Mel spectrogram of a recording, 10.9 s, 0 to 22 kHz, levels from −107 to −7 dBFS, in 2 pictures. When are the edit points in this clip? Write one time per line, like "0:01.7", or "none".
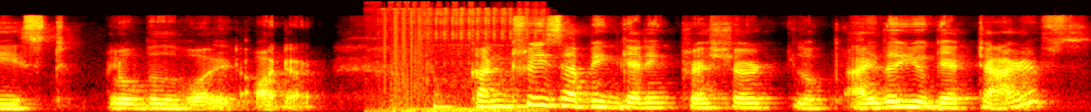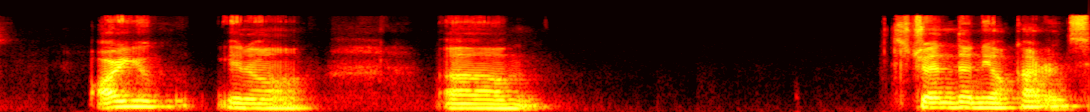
0:02.3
